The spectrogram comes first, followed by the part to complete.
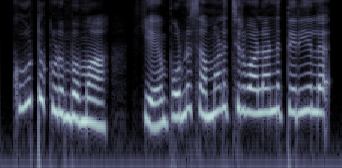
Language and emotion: Tamil, fearful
